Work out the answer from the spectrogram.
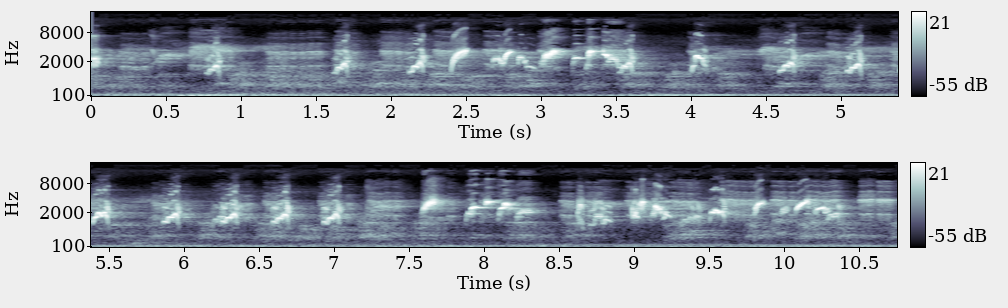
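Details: Provocation song of the Red-whiskered bulbul: sharp, upward-sweeping chirps repeated in lively series roughly twice a second, some clustered into quick runs, above a low droning hum.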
